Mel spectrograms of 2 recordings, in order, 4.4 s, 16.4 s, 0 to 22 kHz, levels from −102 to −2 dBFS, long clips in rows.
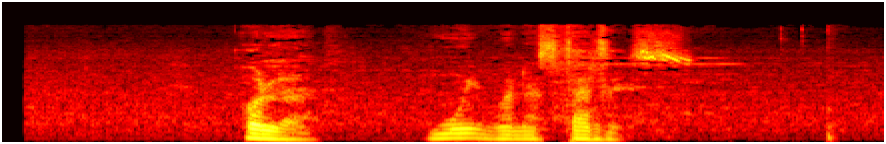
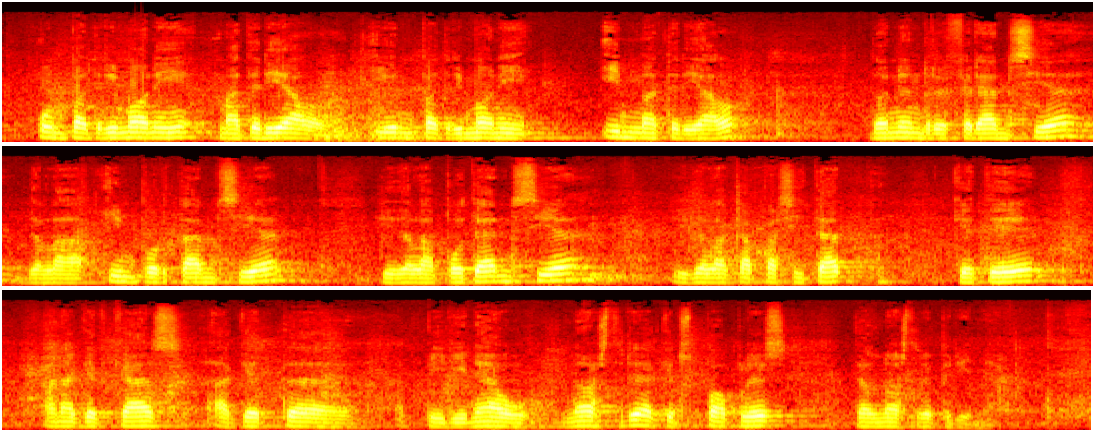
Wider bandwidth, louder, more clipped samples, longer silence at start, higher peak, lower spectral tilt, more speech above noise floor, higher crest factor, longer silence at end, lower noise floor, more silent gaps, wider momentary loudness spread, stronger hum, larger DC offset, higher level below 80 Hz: second, 11.5 kHz vs 15 kHz; second, -27 LUFS vs -16 LUFS; neither; first, 1.2 s vs 0.15 s; second, -6 dBFS vs 0 dBFS; second, -4.5 dB/octave vs -6.5 dB/octave; first, 30 dB vs 24 dB; first, 24 dB vs 16 dB; first, 0.25 s vs 0 s; first, -56 dBFS vs -39 dBFS; neither; about the same, 15 LU vs 13 LU; neither; neither; about the same, -54 dBFS vs -54 dBFS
